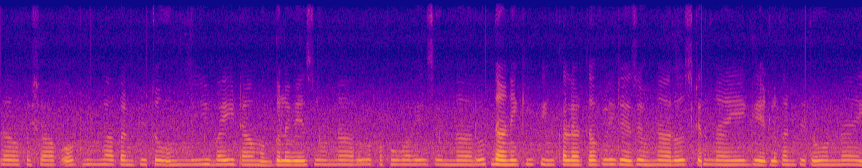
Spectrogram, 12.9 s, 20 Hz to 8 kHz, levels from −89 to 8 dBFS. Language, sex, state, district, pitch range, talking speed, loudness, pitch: Telugu, female, Andhra Pradesh, Anantapur, 200-210 Hz, 125 wpm, -20 LUFS, 205 Hz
